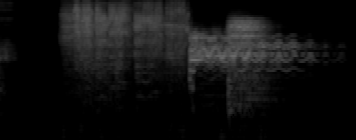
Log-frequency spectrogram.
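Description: A cartoon sound effect of bedsprings flinging a character upward: a burst of noisy clatter, then a wobbling "boing" whose pitch wavers several times a second, slowly falls and fades away.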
